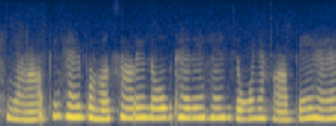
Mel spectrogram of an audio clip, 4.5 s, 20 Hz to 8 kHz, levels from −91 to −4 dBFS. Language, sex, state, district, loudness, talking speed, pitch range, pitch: Hindi, female, Bihar, Patna, -16 LUFS, 160 wpm, 210-240 Hz, 230 Hz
